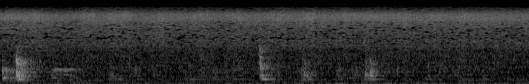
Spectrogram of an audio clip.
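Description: Bottle gourd cubes sizzling in oil in a nonstick frying pan, a steady hiss as they sauté. Four short scrapes and knocks come from a wooden spatula stirring them.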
